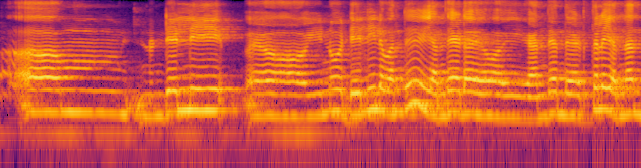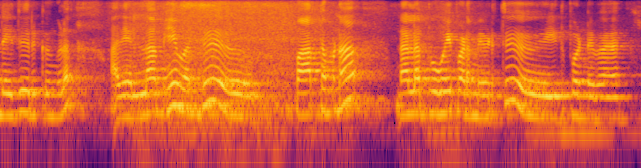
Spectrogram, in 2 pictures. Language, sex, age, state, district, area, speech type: Tamil, female, 60+, Tamil Nadu, Krishnagiri, rural, spontaneous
